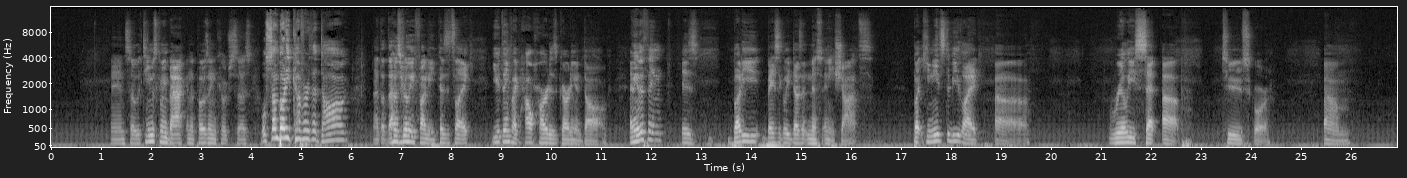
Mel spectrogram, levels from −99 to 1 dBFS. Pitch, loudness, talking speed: 105 Hz, -28 LUFS, 135 wpm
